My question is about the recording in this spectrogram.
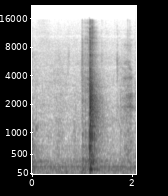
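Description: A single short, sharp tap about a second in, against quiet room tone.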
